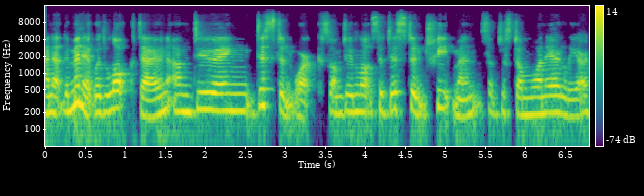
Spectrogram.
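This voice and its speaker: With a Scottish accent, a woman speaks in a somewhat breathy voice at medium pitch, moving at a moderate pace with hardly any pauses and ordinary pitch variation. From Scotland. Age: 50s. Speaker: therapist and women's empowerment coach. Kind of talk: interview. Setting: video call.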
